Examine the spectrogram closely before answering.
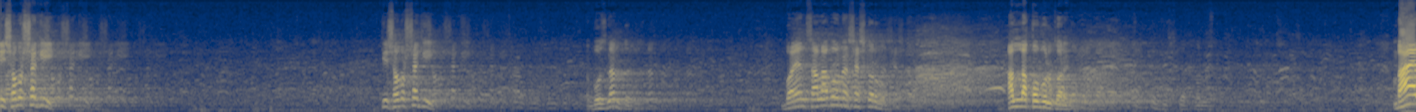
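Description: A man preaches into a microphone over a loudspeaker, in bursts with long pauses.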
